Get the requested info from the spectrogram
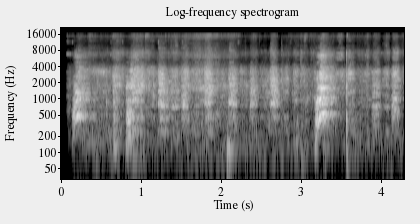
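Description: A Belgian Malinois panting hard in short, uneven bursts, two or three a second, with one louder bark a little past three seconds in.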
